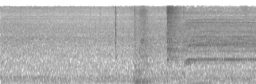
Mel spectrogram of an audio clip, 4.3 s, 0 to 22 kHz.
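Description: Feeler VMP-40A CNC vertical machining center starting its program: a low thump about two seconds in, a short burst of hiss, then a steady high whine from about three seconds in as the machine gets running.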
